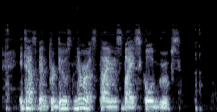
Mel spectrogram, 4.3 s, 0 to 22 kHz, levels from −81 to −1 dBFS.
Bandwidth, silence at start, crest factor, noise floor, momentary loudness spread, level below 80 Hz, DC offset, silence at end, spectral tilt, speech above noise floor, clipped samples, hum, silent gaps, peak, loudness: 7.6 kHz; 0.1 s; 14 dB; -39 dBFS; 7 LU; -48 dBFS; under 0.1%; 0.4 s; -8.5 dB/octave; 26 dB; under 0.1%; none; none; 0 dBFS; -14 LUFS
